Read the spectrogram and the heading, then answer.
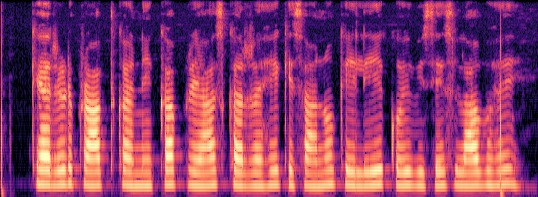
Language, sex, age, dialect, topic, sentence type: Hindi, female, 18-24, Kanauji Braj Bhasha, agriculture, statement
